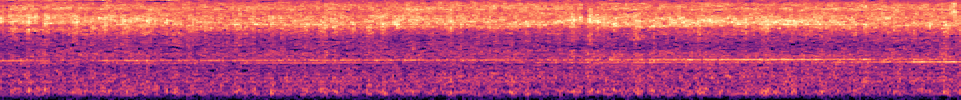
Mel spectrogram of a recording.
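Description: Helicopter in flight heard from inside the cabin: a steady engine and rotor drone with a faint, steady high whine.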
